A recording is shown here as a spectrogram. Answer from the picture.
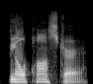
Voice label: "billposter", American

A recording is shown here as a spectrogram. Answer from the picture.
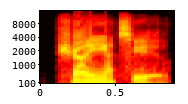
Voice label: "shiatsu", American

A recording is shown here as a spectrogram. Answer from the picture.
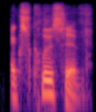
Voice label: "exclusive", American

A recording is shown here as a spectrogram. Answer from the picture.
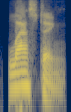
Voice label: "lasting", American

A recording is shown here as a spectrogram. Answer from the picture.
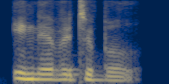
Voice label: "inevitable", Indian

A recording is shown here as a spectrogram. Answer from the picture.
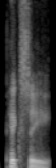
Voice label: "pixie", American

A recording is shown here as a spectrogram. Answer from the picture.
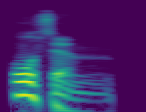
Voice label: "autumn", British

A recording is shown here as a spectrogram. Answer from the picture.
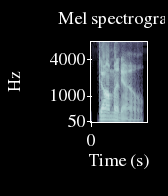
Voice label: "domino", American

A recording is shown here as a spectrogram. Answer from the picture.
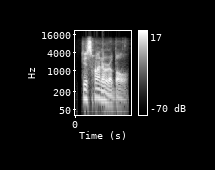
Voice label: "dishonourable", American

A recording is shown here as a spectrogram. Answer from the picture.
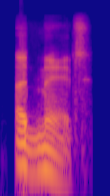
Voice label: "admit", British

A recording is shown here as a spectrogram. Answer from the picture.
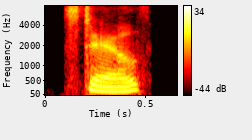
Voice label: "stealth", Indian

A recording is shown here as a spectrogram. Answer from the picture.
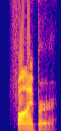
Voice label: "fiber", American

